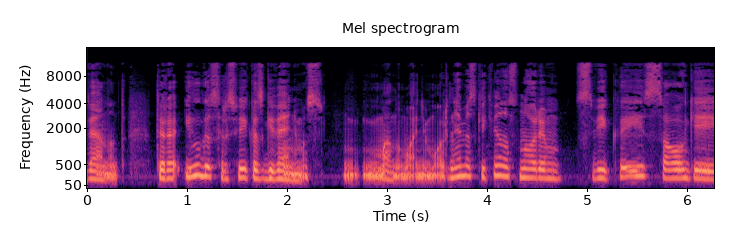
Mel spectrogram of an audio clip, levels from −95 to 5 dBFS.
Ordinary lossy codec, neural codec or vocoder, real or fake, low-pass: MP3, 48 kbps; none; real; 14.4 kHz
